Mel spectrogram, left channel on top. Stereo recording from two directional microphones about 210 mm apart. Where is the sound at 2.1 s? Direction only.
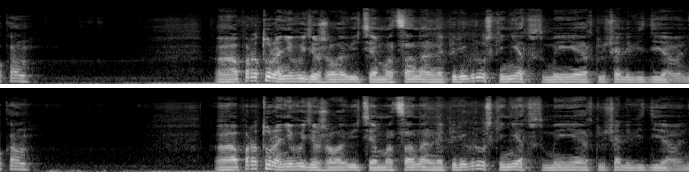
45° right (ahead or behind).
